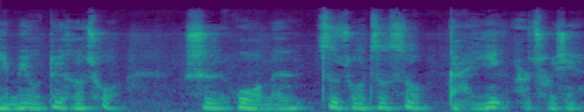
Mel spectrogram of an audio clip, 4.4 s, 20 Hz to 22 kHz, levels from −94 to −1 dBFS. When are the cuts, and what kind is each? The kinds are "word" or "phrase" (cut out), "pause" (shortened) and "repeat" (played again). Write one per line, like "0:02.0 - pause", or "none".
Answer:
0:01.3 - pause
0:03.3 - pause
